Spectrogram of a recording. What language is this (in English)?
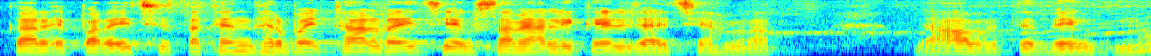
Maithili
